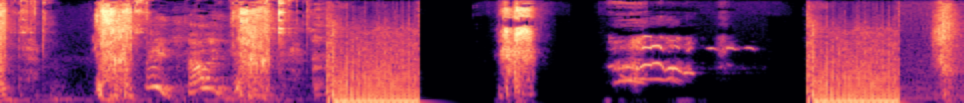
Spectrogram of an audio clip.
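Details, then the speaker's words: Dog sneezing: two loud, sharp snorting bursts separated by a few seconds, with brief whines. "Willow, you gotta sneeze?"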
